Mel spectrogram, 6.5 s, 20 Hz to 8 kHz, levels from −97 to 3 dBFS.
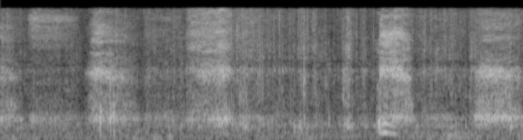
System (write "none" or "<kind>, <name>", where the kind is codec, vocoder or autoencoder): none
